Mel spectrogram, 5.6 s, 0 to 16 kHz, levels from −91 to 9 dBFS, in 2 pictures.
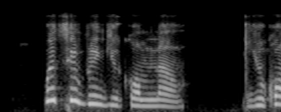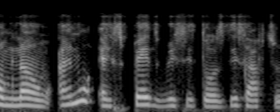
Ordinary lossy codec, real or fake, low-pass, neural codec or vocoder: Opus, 16 kbps; fake; 7.2 kHz; codec, 16 kHz, 8 kbps, FunCodec, trained on Chinese and English, 25 frames a second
